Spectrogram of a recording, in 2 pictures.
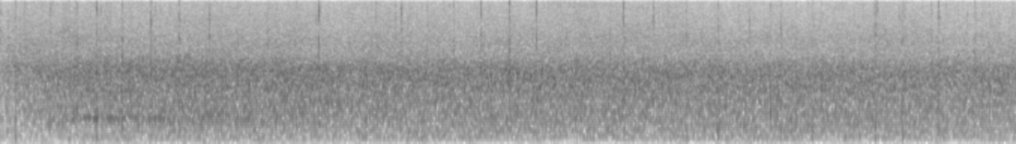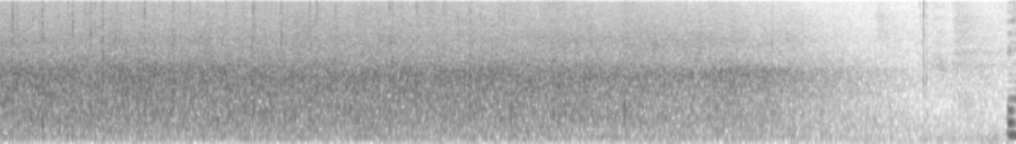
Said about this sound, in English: So please could you give a huge round of applause to our university staff.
